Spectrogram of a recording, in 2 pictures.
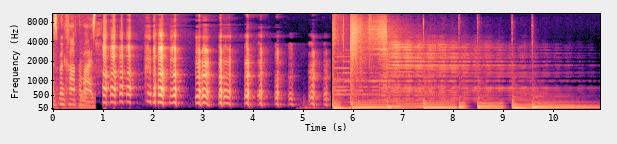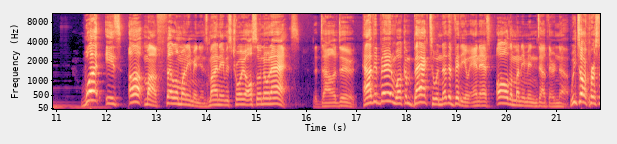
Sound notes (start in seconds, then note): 1.2 pained crying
